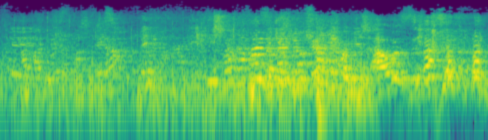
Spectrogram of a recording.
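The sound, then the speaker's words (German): Adults in a psychomotor training course romp noisily indoors: overlapping shouts, laughter and excited voices mix with thumping footsteps and bumps, a busy commotion that keeps up steadily throughout. “Zumindest am Geräuschpegel ist kaum zu unterscheiden, ob hier Kinder oder Erwachsene herumtoben.”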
